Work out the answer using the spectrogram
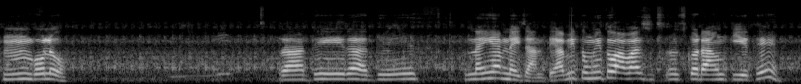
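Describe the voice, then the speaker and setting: Woman, Awadhi-accented Hindi, live-stream host, chatty, greets viewers by name, piercingly bright tone, slight background hiss. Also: a little high, takes it slowly, pauses often. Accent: Awadhi-tinged Hindi. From Uttar Pradesh, India. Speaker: livestream host.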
